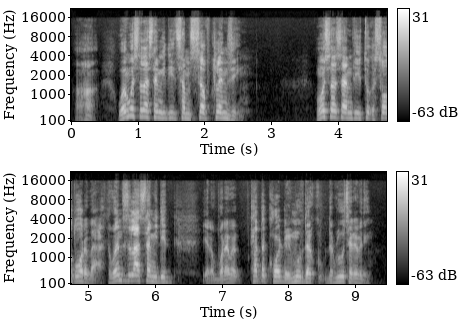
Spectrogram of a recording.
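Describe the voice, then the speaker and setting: On a very clean recording with a silent background, a man with a non-native accent speaks at a very fast pace in a high pitch, his tone animated and his intonation lively. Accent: noticeable foreign. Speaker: energy healing teacher. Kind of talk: workshop lecture.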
